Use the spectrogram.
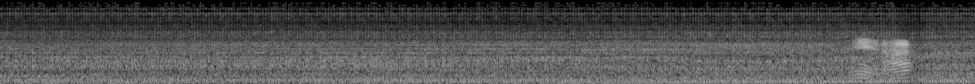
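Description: The six-cylinder turbo diesel engine of a Mitsubishi MG500-S grader idles with a steady, even rumble throughout, and a brief higher-pitched sound rises near the end.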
